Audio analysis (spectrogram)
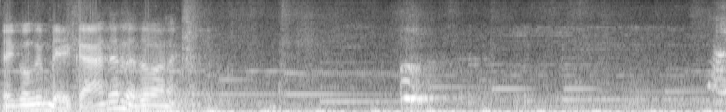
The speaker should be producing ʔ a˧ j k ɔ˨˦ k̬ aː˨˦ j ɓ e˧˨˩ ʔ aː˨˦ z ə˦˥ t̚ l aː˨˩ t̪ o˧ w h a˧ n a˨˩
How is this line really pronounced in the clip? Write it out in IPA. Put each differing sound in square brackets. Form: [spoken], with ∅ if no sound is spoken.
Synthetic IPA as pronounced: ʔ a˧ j k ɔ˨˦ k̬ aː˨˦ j ɓ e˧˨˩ [k] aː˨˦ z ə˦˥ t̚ l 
